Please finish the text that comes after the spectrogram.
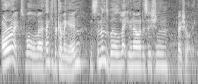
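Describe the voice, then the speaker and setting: Needed: male actor as fussy British interviewer, high register, halting and over-careful, radio sketch comedy. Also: heavy background noise, close to an everyday voice. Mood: awkward, guarded. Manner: hesitant, stammering, over-careful. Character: awkward, polite male job interviewer, covertly biased cat person.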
